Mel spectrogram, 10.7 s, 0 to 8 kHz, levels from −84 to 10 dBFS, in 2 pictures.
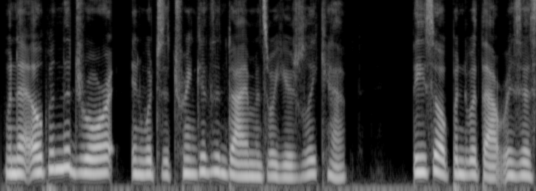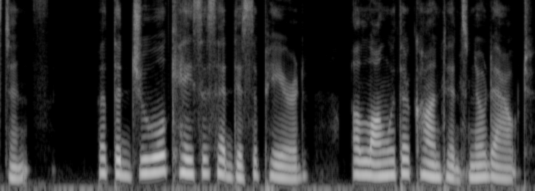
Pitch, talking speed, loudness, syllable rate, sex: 170 Hz, 170 wpm, -19 LUFS, 5.9 syllables/s, female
